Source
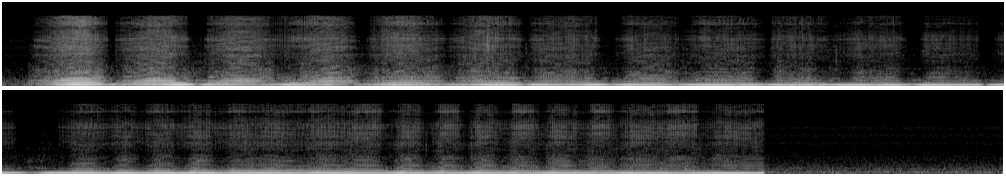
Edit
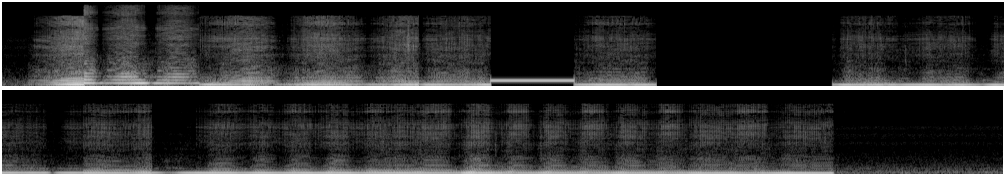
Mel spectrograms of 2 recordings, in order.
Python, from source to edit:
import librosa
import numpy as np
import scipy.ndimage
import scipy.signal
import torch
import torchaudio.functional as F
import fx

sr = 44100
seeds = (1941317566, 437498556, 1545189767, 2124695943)

y = fx.edit(x, sr, fx.speed_span(start_s=0.82, length_s=1.95, speed=1.69),
    fx.cut(start_s=4.96, length_s=0.27),
    fx.bleep(start_s=5.95, length_s=0.84, hz=273.0, db=-18.5),
    fx.insert_silence(at_s=7.61, length_s=1.76),
    fx.move(start_s=12.57, length_s=0.68, to_s=10.14),
    fx.clip_gain(start_s=13.92, length_s=0.41, db=3.5), tone=tone)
